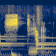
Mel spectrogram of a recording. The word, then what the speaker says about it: Stevan: It's pronounced in the English Steven.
